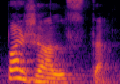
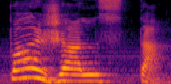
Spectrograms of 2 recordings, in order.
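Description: First: The word is said at a normal pace. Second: The word is said slowly and deliberately.

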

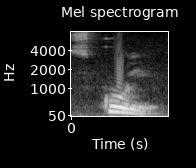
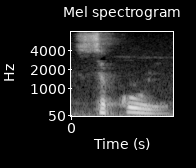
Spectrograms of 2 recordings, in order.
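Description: First: The s runs straight into the k. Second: A vowel is inserted between the s and k. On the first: The speaker calls it right. "इसको हमें बोलना चाहिए स्कूल, आधा स" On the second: The speaker calls it wrong. "ये गलत pronunciation है"

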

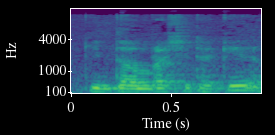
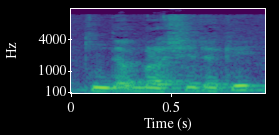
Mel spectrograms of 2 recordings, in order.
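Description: Both takes have the same delivery.

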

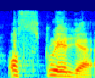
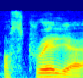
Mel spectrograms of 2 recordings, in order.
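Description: First: It is squealed in a high, shrill voice. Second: It is said in a calmer, lower tone.

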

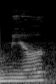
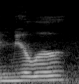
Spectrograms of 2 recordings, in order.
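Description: First: The word is said as one syllable. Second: The word is said as two syllables. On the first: "It's like one syllable, M-E-E-R, mirror" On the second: "there are Americans who say mirror, and I personally think that's odd"

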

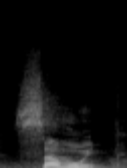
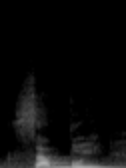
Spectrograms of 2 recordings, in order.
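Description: First: The middle consonant is an m sound. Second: The middle consonant is a b sound. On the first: This is the standard Japanese form. "se for japonês padrão" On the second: This is the Kansai dialect form. "dialeto de Kansai"

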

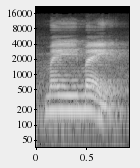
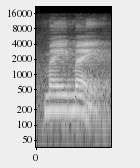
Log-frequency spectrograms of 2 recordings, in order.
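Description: No difference in how they are said.

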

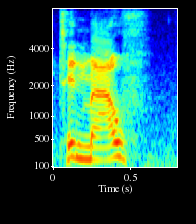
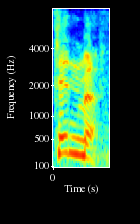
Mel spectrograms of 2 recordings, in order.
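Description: First: The ending has the full 'mouth' vowel. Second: The ending is reduced to a short 'muth'. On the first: The speaker calls it wrong. "You don't say Tynmouth" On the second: The speaker calls it right. "It's Tynmouth"

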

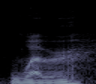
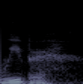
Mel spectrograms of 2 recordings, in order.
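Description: First: The name is said with an English-style pronunciation. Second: The name is said with a European-style pronunciation. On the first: "Shea Weber is Canadian, right? So can't assume that it's Weber" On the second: "It might be Weber. You know, the European way"

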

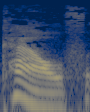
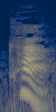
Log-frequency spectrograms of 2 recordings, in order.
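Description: First: The L sound is pronounced in the word. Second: The L sound is left out of the word. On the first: The speaker calls it wrong. "不要读calf" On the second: The speaker calls it right. "那个L 不发音的，再来一遍calf"

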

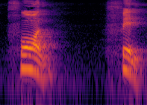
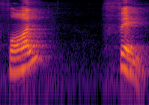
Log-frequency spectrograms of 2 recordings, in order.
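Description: The two takes are said the same way.

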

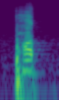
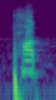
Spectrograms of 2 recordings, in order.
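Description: Both takes have the same delivery.

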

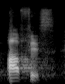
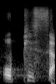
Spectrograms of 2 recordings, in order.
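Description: First: The middle consonant is an f sound. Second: The middle consonant is a p sound. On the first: The speaker calls it right. "위치 아랫입술 office" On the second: The speaker calls it wrong. "오피스 아니고"

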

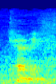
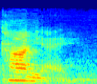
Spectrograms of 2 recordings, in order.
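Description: First: The name is said like Kenny. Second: The name is said like Kanye. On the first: This is the local way of saying it. The speaker calls it wrong. "I'm from Ohio. We say Kenny. That's how we pronounce it" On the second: This is the way the name's owner wants it said. The speaker calls it right. "You pronounce my name [name]"

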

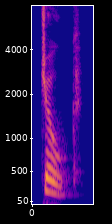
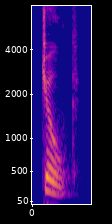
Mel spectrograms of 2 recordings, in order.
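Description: The two takes are said the same way.

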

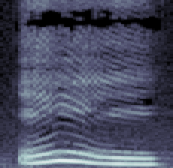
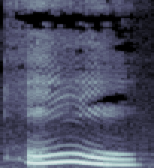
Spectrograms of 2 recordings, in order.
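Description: First: It is a short, high, thin squeak. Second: The same.

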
